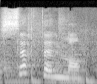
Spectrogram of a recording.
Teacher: Percebam que o N aqui no meio, ele praticamente desaparece. Eu não falo certainement, mas eu falo certainement.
